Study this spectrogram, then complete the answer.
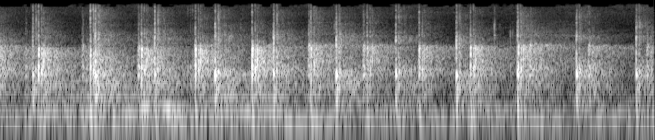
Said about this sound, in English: Did y'all enjoy this teaching? Amen. Clap your hands. Yep.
